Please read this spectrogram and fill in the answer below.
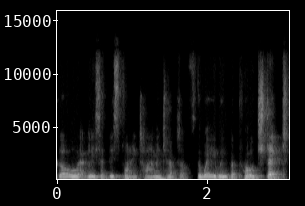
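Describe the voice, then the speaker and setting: With a Finnish accent, a woman speaks at a fairly quick pace. Her pitch is fairly low. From Finland. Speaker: conservation expert. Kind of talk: panel discussion. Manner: hesitant, many fillers.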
